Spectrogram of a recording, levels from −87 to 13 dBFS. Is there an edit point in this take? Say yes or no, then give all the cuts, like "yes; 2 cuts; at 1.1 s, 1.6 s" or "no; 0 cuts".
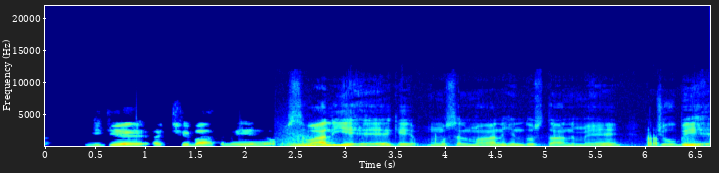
yes; 1 cut; at 2.3 s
